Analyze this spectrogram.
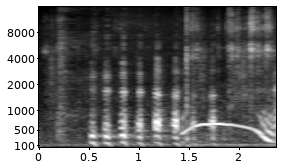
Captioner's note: laughing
